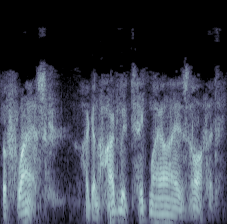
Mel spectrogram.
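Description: A man playing a quiet, entranced character in a 1940s radio drama, musing and absorbed. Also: deep voice, normal speed. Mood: fascinated. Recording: very noisy, lo-fi old radio.

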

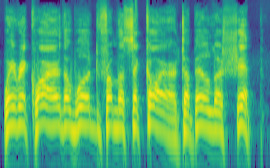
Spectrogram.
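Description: A man's voice: fairly high pitch, a little slow, a little mellow, no echo, pitched above the performer's own voice, lightly acted. A man voicing a solemn, ominous clan leader in a storybook, with a portentous, declamatory delivery. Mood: commanding. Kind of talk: storybook character voice.

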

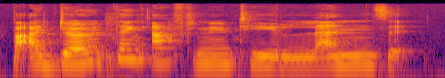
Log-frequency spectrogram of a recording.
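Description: A woman's voice: mid-range voice, moderate pace, a bit bright. A young woman in her twenties co-hosts a podcast, chatting casually and giggling often. She has only just woken up and pokes fun at herself as she talks. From Liverpool, England. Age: 20s. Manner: chatty, giggly, self-mocking. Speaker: podcast co-host. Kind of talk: casual chat.

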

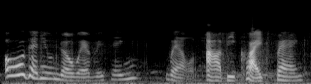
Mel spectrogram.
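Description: A woman's voice: medium pitch, very animated, moderate pace, close to an everyday voice. A woman playing a flustered, genteel politician's wife in a 1940s radio drama, hesitant and melodramatic. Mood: pleading. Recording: dull lo-fi 1940s radio recording.

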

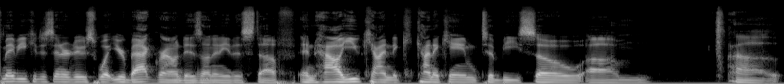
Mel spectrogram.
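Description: A man's voice: fairly low pitch, smooth, no room sound, studio quality. A man hosting a podcast, chatting casually and rambling as he searches for words. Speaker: podcast host.

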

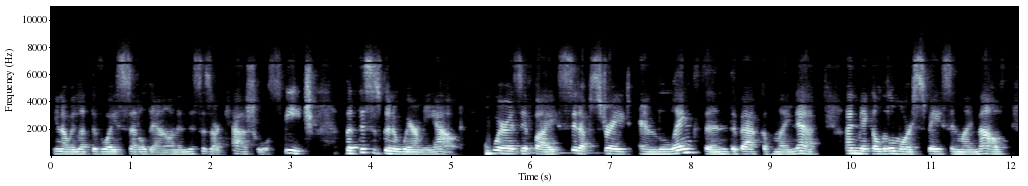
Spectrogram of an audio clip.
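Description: An older woman in her sixties talks in a measured, articulate way about her teaching. The recording sounds dull and lo-fi. She is a little away from the mic. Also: fairly low pitch, distant mic. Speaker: voice and acting teacher. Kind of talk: casual interview conversation. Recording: dull lo-fi audio, slightly off-mic.

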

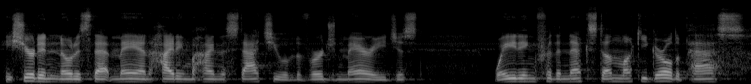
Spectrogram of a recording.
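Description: Male actor as a bright-voiced, wistful, wounded son. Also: mid-range voice, level tone, normal speed, clear, resonant tone, lightly acted. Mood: brooding. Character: wistful, bitter son of a grieving mother. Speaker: actor in a radio play. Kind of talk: dramatic monologue and radio drama dialogue. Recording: long hall reverb.

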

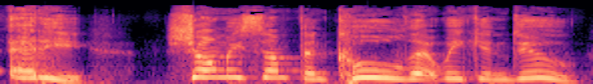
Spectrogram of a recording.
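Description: Woman voicing an excitable, very high-pitched little frog. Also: moderate pace. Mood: eager, bold. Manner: whooping, exclaiming, eager. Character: excitable, adventurous young male cartoon frog.

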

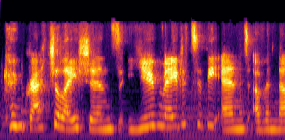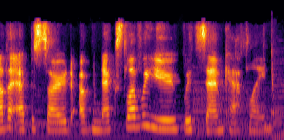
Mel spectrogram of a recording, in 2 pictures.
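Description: A woman's voice: a little high, normal speed, fairly bright tone. A woman podcast host reading a polished, upbeat scripted intro and outro. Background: faint music.

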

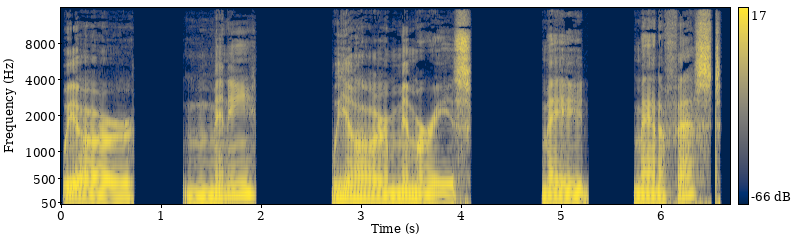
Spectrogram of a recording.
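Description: A man's voice: medium pitch, drawn-out words, smooth, dry recording, clean studio sound. A man voicing an ancient female spirit made of ectoplasm in an audio drama game, musing evasively and searching for words. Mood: musing, uncertain.

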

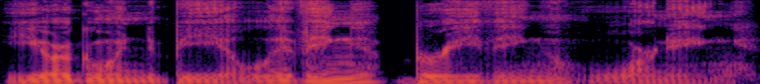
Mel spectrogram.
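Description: Man voicing a menacing enforcer, very low voice, mellow tone, slow threats, dry sound. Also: steady tone, vocal fry, dry recording, heavily acted. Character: menacing male enforcer, cold and calm.

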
